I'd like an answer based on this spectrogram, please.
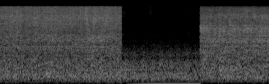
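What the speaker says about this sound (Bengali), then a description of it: "ভালোভাবে কষে নিব এটাকে।" Chopped bottle gourd cooking with spices, salt and turmeric in a pan gives a broad, steady sizzling hiss that drops away for under a second before resuming, close up with no talking.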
